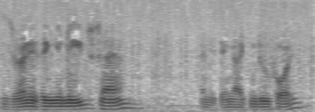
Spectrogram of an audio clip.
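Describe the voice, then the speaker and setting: An actor playing a fatherly, sorrowful army chaplain, soft-spoken and solemn, in old-time radio drama style. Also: rumbling low, fast. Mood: sorrowful, gentle. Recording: noisy vintage radio drama recording.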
